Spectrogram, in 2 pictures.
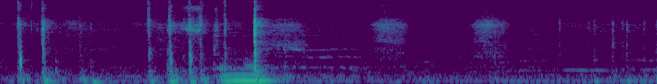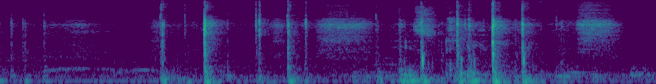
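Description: Fingers type on a computer keyboard during an online PostgreSQL class, with quick irregular bursts of clicking keys under occasional quiet talk.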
